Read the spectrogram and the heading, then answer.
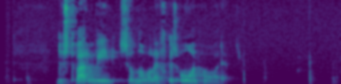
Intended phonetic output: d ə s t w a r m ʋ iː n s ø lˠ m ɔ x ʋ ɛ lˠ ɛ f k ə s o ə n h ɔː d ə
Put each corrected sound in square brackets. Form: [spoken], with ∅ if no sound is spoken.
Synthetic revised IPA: d ə s t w a r m ʋ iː n s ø lˠ [n] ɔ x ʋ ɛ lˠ ɛ f k ə s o ə n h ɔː d ə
